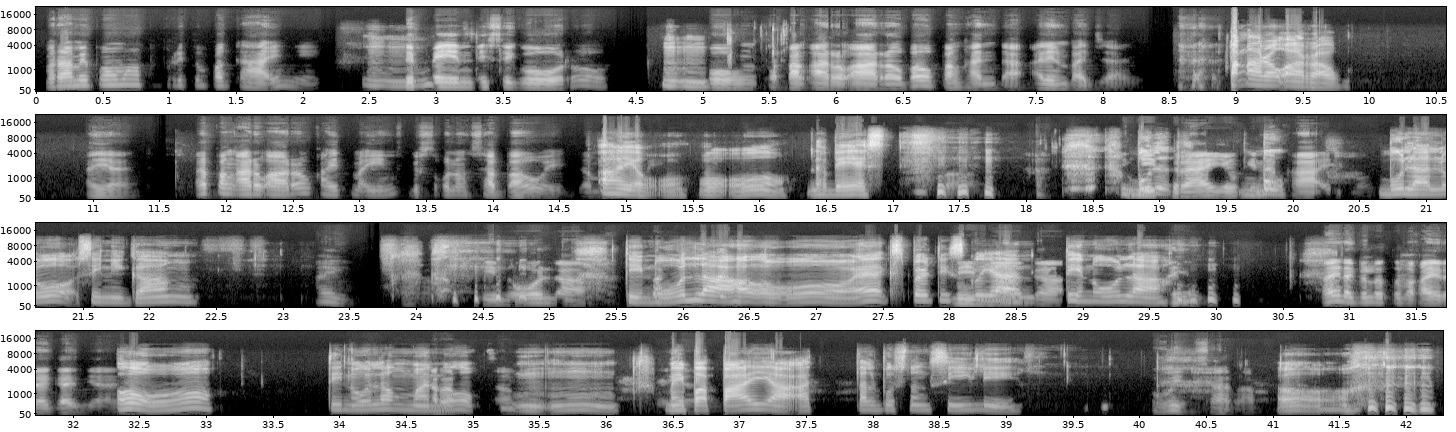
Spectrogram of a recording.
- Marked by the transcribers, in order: static; distorted speech; tongue click; tapping; chuckle; dog barking; scoff; chuckle; other background noise; giggle; chuckle; chuckle; tongue click; giggle
- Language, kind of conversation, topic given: Filipino, unstructured, Ano ang pakiramdam mo kapag kumakain ka ng mga pagkaing sobrang maalat?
